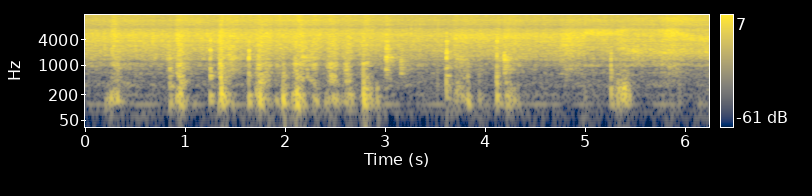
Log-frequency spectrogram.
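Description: Ground pork fries and hisses steadily in a pan while a utensil scrapes and stirs it in quick repeated strokes, close up and moderately loud, with no one speaking.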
